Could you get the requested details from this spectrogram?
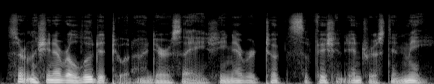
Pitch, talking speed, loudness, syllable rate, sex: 85 Hz, 220 wpm, -19 LUFS, 6.2 syllables/s, male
